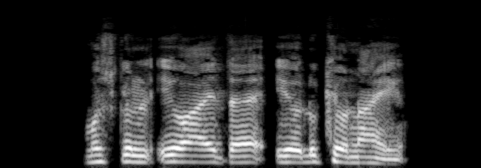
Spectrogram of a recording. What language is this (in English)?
Sindhi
